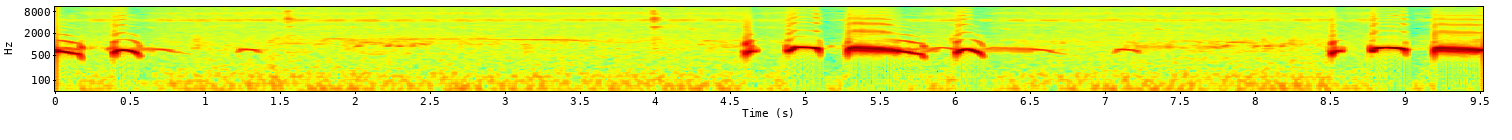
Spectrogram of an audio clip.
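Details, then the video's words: Caged decoy dove calling to find a mate on 24 September in wind and rain: loud, clear hooting coos in short bursts separated by pauses of a few seconds, over steady background hiss from the weather. "Chim cu mồi gáy gọi tìm bạn"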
